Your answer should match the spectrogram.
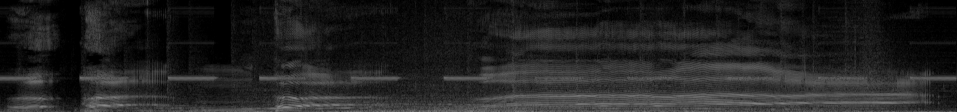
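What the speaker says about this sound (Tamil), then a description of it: "ஏன்னா அலாரம் இப்பவும் வேலை செய்யுது" A high, steady electronic alarm tone sounds repeatedly while animated voices groan and call out over it.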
